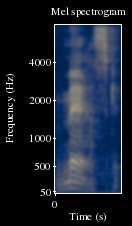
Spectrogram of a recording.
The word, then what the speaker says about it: Magisk: That being said, for me, I root my phone using, I believe it's pronounced Magisk, M-A-G-I-S-K.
